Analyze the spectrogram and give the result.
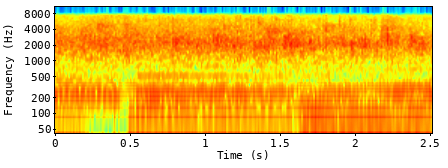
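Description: A crowd claps steadily, a dense, continuous patter of many hands, while low sustained keyboard chords hold underneath and shift once partway through.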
